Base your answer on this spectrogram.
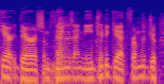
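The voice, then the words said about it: Imitates another person's voice. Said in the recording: “my impersonation of my dad, it sounds like me”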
